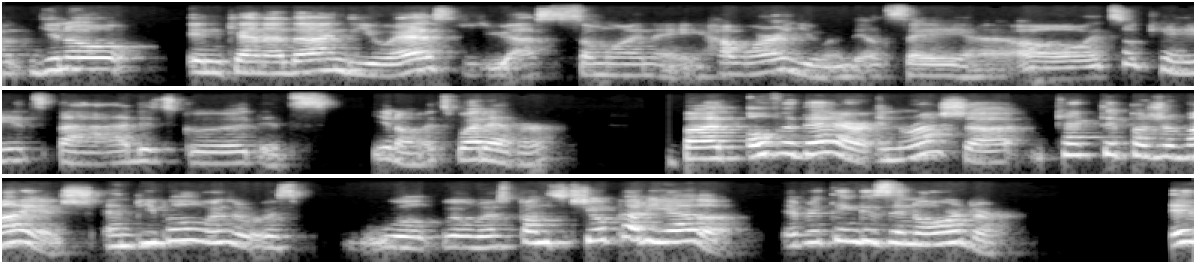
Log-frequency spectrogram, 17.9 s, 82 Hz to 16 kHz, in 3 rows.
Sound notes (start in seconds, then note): 11.2 non-english speech; 14.7 non-english speech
